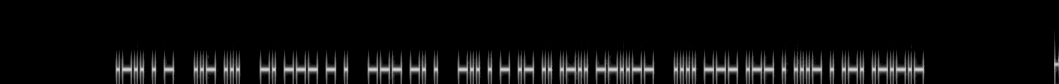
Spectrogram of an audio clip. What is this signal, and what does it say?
Morse code, heard as a keyed tone, about 37 wpm, 700 Hz. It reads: LET US NOTE ONE DETAIL, HOWEVER.
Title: Sentences from Top 1500 Words 40wpm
